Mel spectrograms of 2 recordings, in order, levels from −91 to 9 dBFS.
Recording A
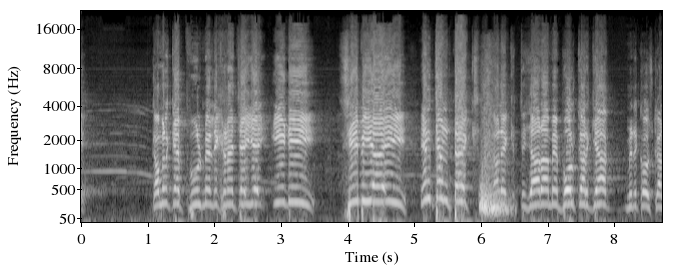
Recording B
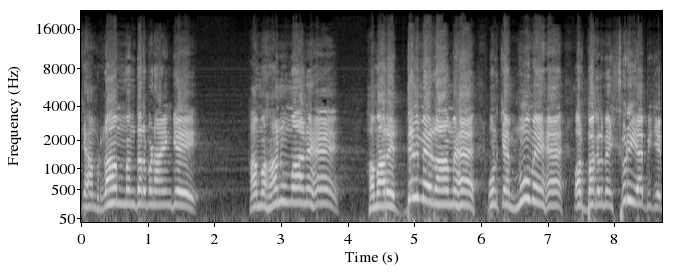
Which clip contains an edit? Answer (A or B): A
